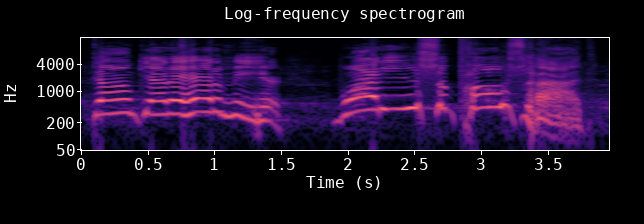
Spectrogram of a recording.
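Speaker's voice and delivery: joking shout at the congregation; teasing shout. Pretend. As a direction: call out to the crowd, hamming it up.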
